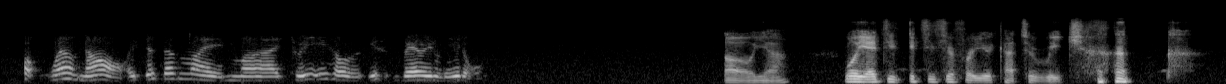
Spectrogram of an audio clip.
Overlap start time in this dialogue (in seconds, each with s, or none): none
